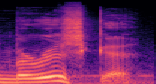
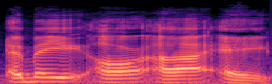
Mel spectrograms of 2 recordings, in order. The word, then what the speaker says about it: Mariska: and the reporters said, "Um, well, how's little Marishka?" Jane says her name is Maria. I'll spell it for you. M A R I A.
